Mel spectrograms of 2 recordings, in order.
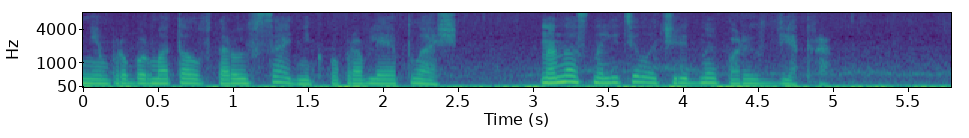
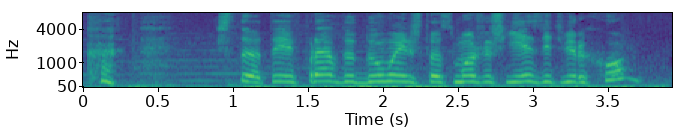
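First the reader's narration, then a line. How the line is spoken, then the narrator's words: Mocking loud laughter. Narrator (Russian): расхохотался тот говнюк, который шел за мной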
